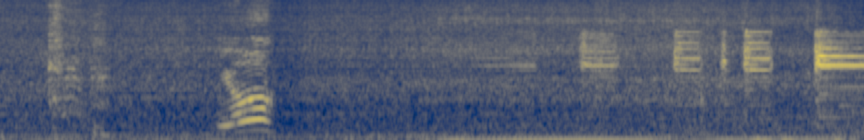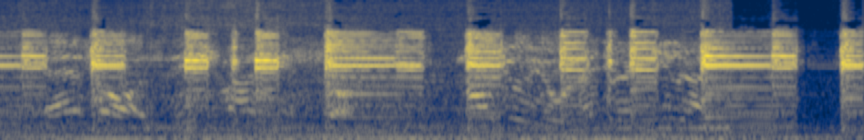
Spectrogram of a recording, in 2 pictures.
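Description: Low rumble of a car driving, heard from inside the cabin, with a voice exclaiming "oh" about a second in. Background music with a choppy, stuttering beat comes in about three seconds in and carries on over the rumble.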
